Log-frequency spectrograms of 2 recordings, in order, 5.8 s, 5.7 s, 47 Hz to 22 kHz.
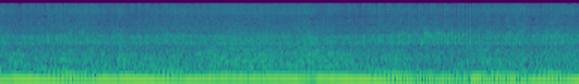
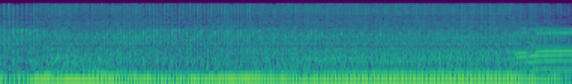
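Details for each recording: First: Toyota Hiace LH11 diesel (2L) after adjustment, with lighter, more responsive throttle: deep, even rumble holding one steady beat with no knocks or misses, idling smoothly and set right. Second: 1983 Toyota Hiace LH11 diesel (2L), complaint of low power, during tuning: heavy uneven diesel knock at idle with a shaky beat; mechanic suspects camshaft or an uneven injector nozzle, then adjusts the injection pump; nozzle housing seeping.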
